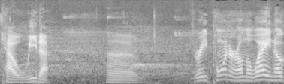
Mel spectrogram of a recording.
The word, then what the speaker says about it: Coweta: I was told it's pronounced Coweta.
